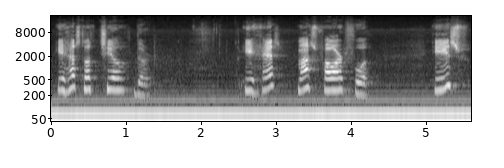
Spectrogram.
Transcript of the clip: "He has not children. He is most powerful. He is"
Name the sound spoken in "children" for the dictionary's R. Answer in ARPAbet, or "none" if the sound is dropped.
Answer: none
